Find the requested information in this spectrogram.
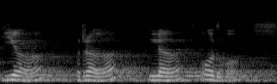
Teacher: इनका उच्चारण जीभ, तालु, दांत और होठों के निकट आने से होता है। सांस में रुकावट कम होती है। ठीक है, जब हम वर्ण का उच्चारण करते हैं तो हमारी जो सांस की रुकावट है वह कम होती है। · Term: अंतस्थ व्यंजन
